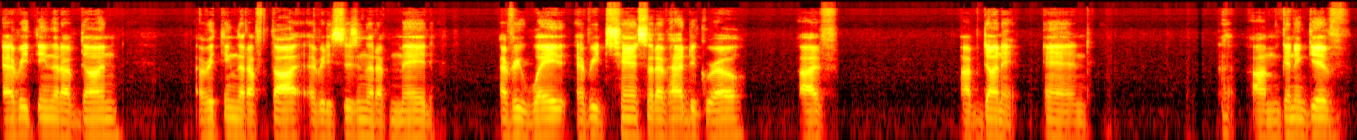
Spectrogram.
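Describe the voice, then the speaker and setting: A young man in his late twenties speaks in a reflective personal vlog, earnest and halting as he restarts his sentences. His voice sits very low but sounds bright and clean. He stays fairly even in pitch throughout. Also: smooth. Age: 20s. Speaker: vlogger.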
